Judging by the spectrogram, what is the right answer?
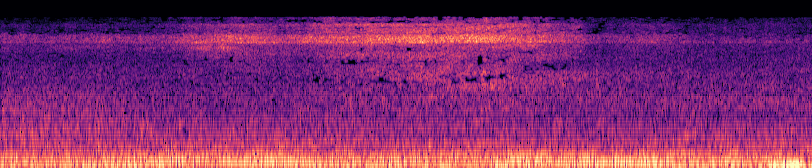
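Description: City street traffic: a steady drone of vehicle engines, with a high hiss that swells and fades again in the middle.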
